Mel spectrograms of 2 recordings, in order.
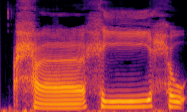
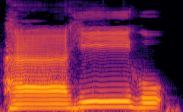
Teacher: kalau dia dilafalkan terlalu ke atas nanti jadi ha kecil dia. Nafasnya berbisik nanti. Ha, hi, hu, beda. Kalau ha besar di bawah, nafasnya karakternya biasa.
